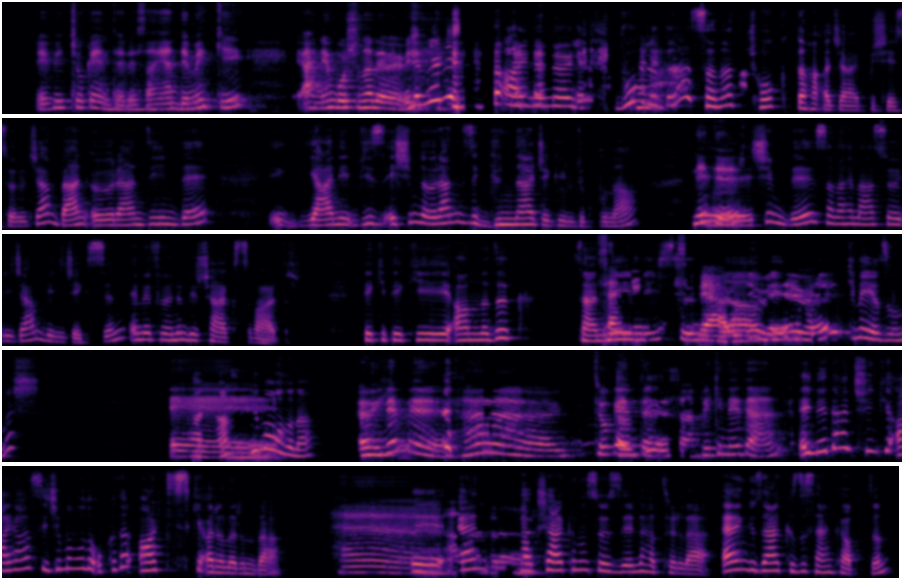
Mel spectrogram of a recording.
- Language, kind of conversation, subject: Turkish, podcast, Sana en çok ilham veren şarkı hangisi?
- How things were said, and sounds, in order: laughing while speaking: "Dememiş. Aynen öyle"; chuckle; distorted speech; singing: "Peki, peki, anladık. Sen neymişsin be abi?"; other background noise; chuckle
